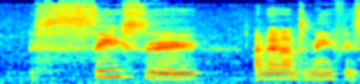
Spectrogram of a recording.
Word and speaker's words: Sisu: So this book, Sisu, the Finnish Art of Courage, is the same sort of book as Sisu is how you pronounce it.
